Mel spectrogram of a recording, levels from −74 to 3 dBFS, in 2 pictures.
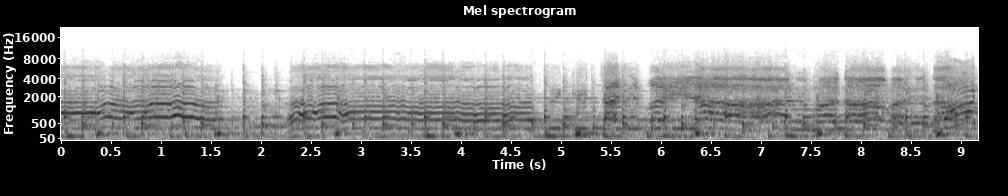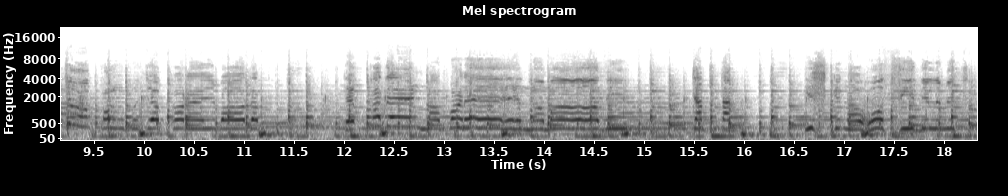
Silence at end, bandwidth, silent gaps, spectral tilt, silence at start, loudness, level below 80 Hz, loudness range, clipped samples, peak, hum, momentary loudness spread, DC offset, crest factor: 0 s; 12.5 kHz; none; -5.5 dB/octave; 0 s; -19 LUFS; -46 dBFS; 2 LU; under 0.1%; -4 dBFS; none; 6 LU; under 0.1%; 16 dB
